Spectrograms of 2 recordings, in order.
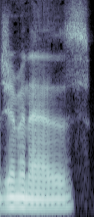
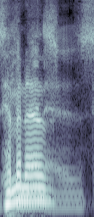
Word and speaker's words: Jimenez: This hard-to-find 1 in 50 Phil Jimenez variant for her first solo Marvel series sells raw. – Say his name is Jimenez. – Jimenez. Yeah.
